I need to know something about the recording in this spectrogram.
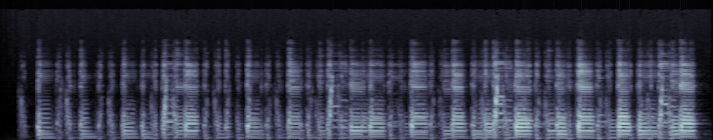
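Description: A funk electric guitar riff played without a wah pedal, alone, with busy, choppy rhythmic strumming that repeats steadily for several seconds at a fairly loud level.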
